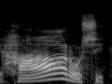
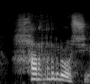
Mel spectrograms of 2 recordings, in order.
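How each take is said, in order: First: Long held 하 and a single r in 하로시; lengthened vowel. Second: Short 하, then a held trill into 로시 in 하르로시; doubled rolled r. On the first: Teacher showing compensatory lengthening, long 하 in 하로시. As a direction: stretch the 하 slowly in 하로시. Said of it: "보상적으로 장음화된다". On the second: Teacher showing why it is hard, trilled r in 하르로시. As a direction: roll a long doubled r in 하르로시. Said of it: "하르로시가 발음이 안 되니까". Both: Shown as a demonstration.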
